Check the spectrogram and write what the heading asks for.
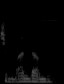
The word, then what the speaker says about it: Chimhandamba: very much i think you almost got my name correct i struggled with it for quite some time when i was growing up only after varsity i managed to get through it but it's pronounced to mandama um government ads for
